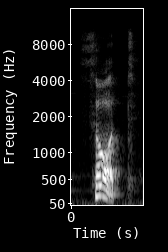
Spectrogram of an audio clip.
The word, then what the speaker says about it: thought: Think, thought. Ojo con la pronunciación. Think, thought. Thought. Olvídense de la U, la G y la H. Es tho y la T.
